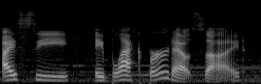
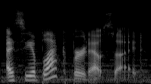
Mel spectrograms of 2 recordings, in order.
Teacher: one of them I'm saying a bird that is black, and the other I'm saying a blackbird, one word, because the stress is different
